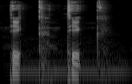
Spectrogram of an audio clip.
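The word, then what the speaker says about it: tiktik: it again tick tick if you can pronounce it properly just just take the word the first word i mean of the abominable piece of app on the phones the tick tock and just repeat it uh that's how you pronounce it she said that it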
